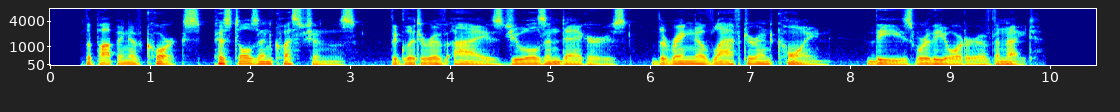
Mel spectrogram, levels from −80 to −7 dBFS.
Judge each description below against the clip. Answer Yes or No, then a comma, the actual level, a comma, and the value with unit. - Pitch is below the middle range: Yes, very low, 80 Hz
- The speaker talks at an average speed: Yes, average, 155 wpm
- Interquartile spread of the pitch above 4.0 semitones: No, average, 3.6 semitones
